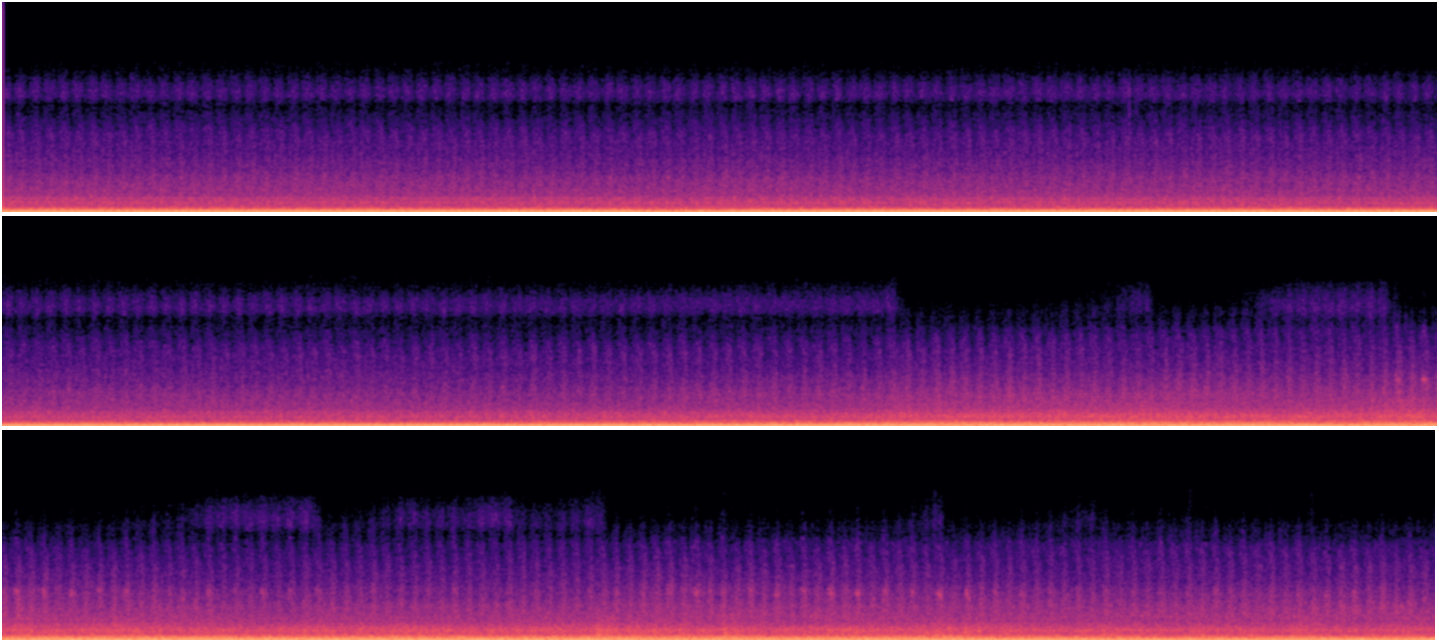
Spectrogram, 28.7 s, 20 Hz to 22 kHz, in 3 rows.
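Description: Magni M16 gyrocopter's engine and pusher propeller running steadily at reduced power while descending to land, the engine note stepping down about four seconds in as power is eased off. A rushing noise grows through the second half as the gyro nears the runway.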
